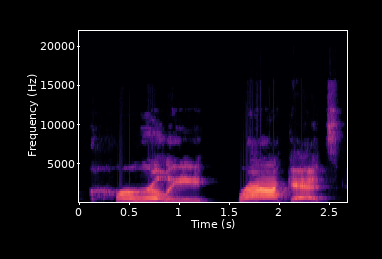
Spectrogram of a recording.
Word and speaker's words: curly brackets: For curly brackets, we have a great stress pattern here. Stress, unstress, stress, unstressed. Curly brackets.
